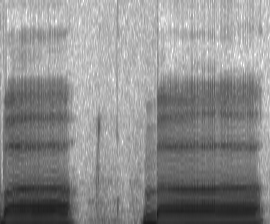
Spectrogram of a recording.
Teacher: با، اس کو کھینچنا ہے، با با، دونوں ہونٹ آپس میں ملائیں گے تو یہ با ادا ہوگا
